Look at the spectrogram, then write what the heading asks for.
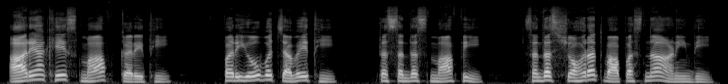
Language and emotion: Sindhi, neutral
